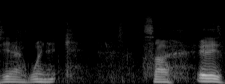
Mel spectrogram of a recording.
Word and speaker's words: Winwick: was crossing the field if you think of Warwick it's just w-a-r and wick on the end and we pronounce that Warwick so this has to be winick job done worked it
